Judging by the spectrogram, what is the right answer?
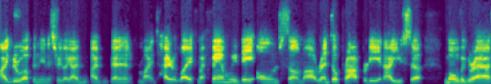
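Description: Fairly quick and fairly low-pitched, a man with an ordinary speaking voice talks with an American accent and fairly even intonation. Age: 20s. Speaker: realtor. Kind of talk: interview.

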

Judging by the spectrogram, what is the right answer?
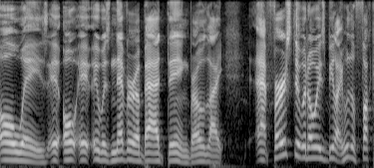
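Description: Lively in intonation, a man with a fairly high voice talks at a fairly quick pace. The recording is very clean, with a silent background. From Nebraska. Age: 20s. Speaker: rapper. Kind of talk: casual chat. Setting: studio.

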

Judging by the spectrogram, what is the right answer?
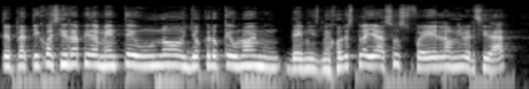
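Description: A man's high pitch, fairly even intonation and very even loudness, at a fairly quick pace with hardly any pauses. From Mexico, Tampico. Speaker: podcast co-host. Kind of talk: casual chat.

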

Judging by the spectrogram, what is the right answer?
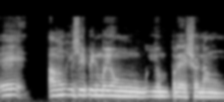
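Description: A man speaks in a dark, mellow tone. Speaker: stand-up comedian. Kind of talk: casual chat.

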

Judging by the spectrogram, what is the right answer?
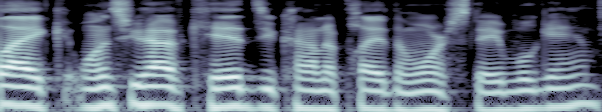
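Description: In an American accent, a man with an unremarkable speaking voice talks at a moderate pace and a fairly high pitch. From United States, Pakistani heritage. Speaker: sock company founder. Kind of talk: casual interview.

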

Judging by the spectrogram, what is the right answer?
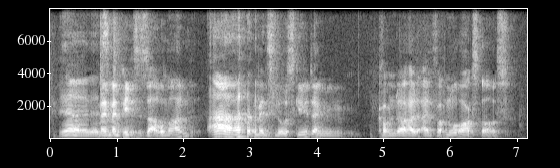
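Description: A man speaks at a very slow pace with a medium pitch and fairly even intonation, and audible room echo surrounds his voice. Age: 20s. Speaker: podcast co-host, university student. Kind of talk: casual chat.

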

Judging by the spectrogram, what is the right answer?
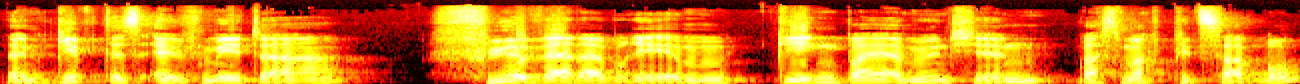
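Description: A man's ordinary speaking voice, medium in pitch, with lively intonation, very even loudness, a fairly slow pace and hardly any pauses. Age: 20s. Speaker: podcast co-host and teacher. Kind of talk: casual chat. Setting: remote recording.

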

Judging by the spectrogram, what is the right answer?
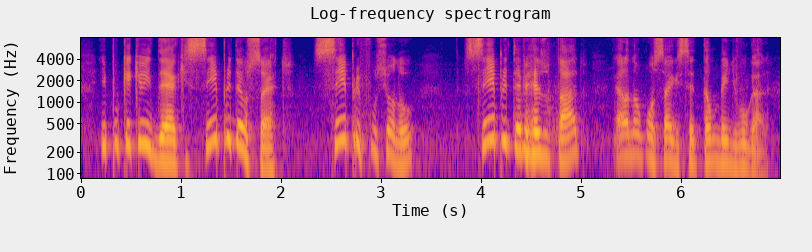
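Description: Captured dry and close with no echo, a man's high voice moves in very wide pitch swings. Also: moderate pace. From Brazil, Ceará (Fortaleza). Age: 40s. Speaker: lawyer and libertarian think tank member. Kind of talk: casual chat.

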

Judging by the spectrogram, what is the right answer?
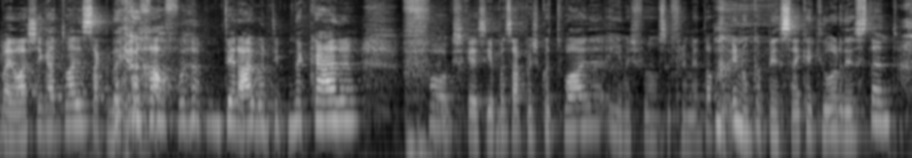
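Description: A fairly quick delivery with noticeable background noise. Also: woman, medium pitch for a woman, lively intonation. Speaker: software engineer. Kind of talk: casual chat.

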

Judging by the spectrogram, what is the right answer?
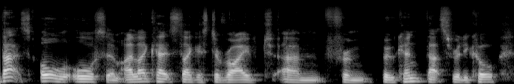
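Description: In a British accent, a man speaks at a moderate pace with hardly any pauses, his medium-pitched voice showing ordinary pitch variation. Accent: British, contrasts with Brummie. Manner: casual, jokey.

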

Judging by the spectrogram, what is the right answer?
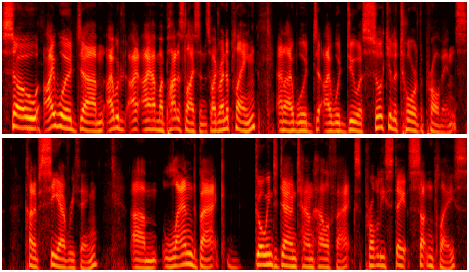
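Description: With a Welsh accent, the speaker moves at a moderate pace with ordinary pitch variation on a very clean recording with a silent background. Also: man. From Wales. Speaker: commercial real estate broker. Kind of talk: casual chat. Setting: studio.

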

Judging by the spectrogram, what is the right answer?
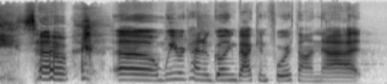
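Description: A woman speaks in a high, raised, projected voice with an American accent. Noticeable background noise sits behind her. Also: big swings in loudness. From Texas. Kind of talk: casual chat.

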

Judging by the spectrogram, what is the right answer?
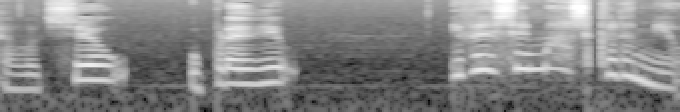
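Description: This woman has a high-pitched voice with a dark, mellow tone. She speaks with a northern Portuguese accent. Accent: Gaia accent, noticeable today. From northern Portugal, Gaia. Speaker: podcast host. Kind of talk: casual solo monologue. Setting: outdoors in building garden. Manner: scattered, hesitant.

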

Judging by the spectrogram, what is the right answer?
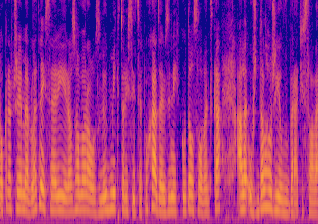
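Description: Her intonation fairly even and her pitch medium, a woman gets through her words at a very fast pace. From eastern Slovakia, Stropkov area. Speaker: TV talk show host. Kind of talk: talk show interview. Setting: studio.

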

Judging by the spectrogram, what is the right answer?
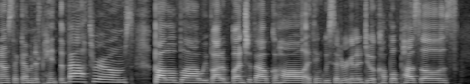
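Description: Speech in an American accent comes at a fairly quick pace with fairly even intonation on a very clean recording with a silent background. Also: woman. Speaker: guest, host's wife. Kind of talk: casual chat. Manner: flat-sounding.

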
